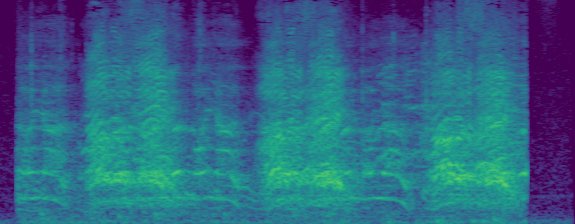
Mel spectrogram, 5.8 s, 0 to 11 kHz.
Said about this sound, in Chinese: 败选的李卓人星期一凌晨3:00左右到达点票中心，先到公众席向支持者挥手，多名支持者拍手和高呼加油等的口号。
